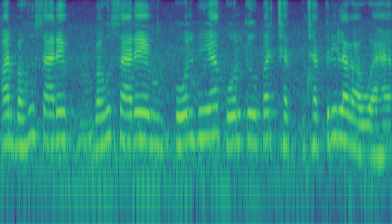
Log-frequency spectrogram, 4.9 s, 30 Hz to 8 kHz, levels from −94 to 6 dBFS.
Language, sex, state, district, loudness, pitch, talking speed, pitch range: Hindi, female, Bihar, Patna, -17 LUFS, 230 Hz, 185 wpm, 215-245 Hz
